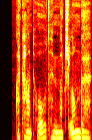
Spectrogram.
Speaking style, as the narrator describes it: he whispered

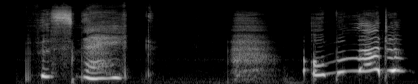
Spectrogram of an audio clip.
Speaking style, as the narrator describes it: she gasped

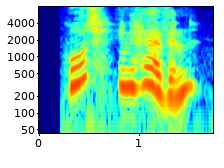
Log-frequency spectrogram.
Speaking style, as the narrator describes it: I began, my voice still a tremble

